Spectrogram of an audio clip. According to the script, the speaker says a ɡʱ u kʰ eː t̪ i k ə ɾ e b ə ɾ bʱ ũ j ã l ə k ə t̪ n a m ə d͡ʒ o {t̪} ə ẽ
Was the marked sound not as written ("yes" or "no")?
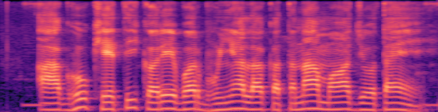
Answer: no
